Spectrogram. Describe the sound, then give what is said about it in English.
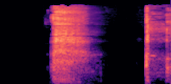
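A harsh, forceful cough bursts out, followed after a short pause by another sharp cough, rough and strained, with no talking. “I'm coughing so hard that I'm in pain in my chest.”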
